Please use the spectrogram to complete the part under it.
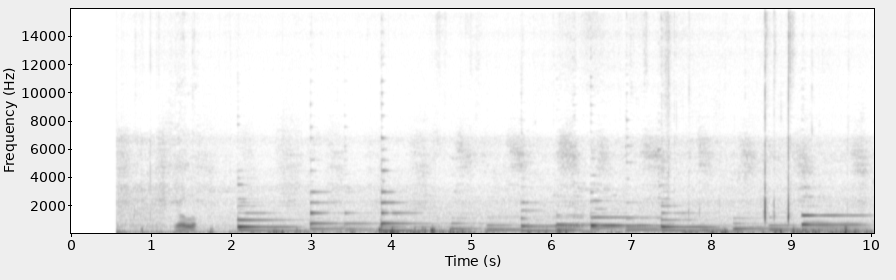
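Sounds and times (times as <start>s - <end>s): harp notes plucked slowly: 2.1s - 10.0s.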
